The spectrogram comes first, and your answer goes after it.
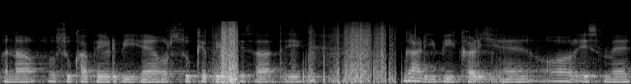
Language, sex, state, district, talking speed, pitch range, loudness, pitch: Hindi, male, Himachal Pradesh, Shimla, 180 wpm, 120-130 Hz, -23 LUFS, 125 Hz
